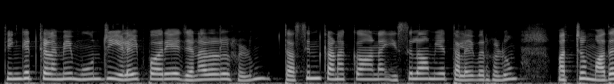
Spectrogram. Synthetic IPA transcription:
t̪ɪŋɡɐʈ̚kɐɭɐmeːmuːndriɪɭɐɪpːaːɾɪjɐd͡ʒɛnɐɾɐɐlɣɐɭɯmt̪ɐsɪnkɐɳɐkːaːnɐɪslaːmɪjɐt̪ːɐlɐɪʋɐɾɣɐɭɯmːɐʈrɯmːɐðɐ

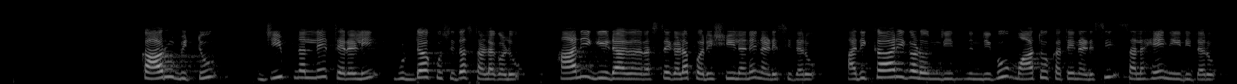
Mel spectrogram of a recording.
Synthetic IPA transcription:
kaːɾubiʈːu | d͡ʒiːpnɐlːe̞ːt̪ɛɾɐɭiɡuɖːɐkusid̪ɐst̪ʰɐɭɐɡɐɭu | haːniɡiːɽaːd̪ɐɾɐst̪ɛɡɐɭɐpɐɾiʃiːlɐne̞nɐɽesid̪ɐɾu | ɐd̪ʱikaːɾiɡɐɭond̪ond̪iɡuːmaːt̪ukɐt̪enɐɽesisɐlɐɦeniːɽid̪ɐɾu

